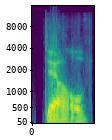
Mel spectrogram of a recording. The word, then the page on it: delve: American English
